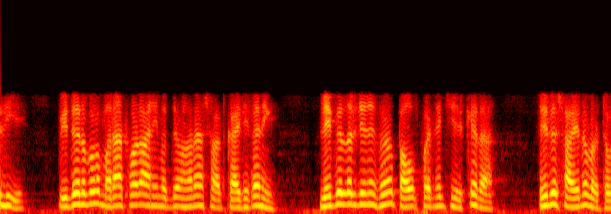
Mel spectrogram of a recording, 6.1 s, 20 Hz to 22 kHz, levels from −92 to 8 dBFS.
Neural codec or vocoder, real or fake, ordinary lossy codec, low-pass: codec, 24 kHz, 0.9 kbps, WavTokenizer, medium speech release version 2; fake; Opus, 64 kbps; 3.6 kHz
